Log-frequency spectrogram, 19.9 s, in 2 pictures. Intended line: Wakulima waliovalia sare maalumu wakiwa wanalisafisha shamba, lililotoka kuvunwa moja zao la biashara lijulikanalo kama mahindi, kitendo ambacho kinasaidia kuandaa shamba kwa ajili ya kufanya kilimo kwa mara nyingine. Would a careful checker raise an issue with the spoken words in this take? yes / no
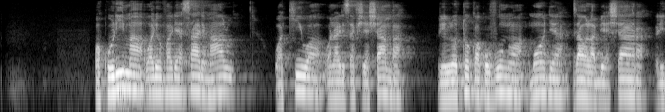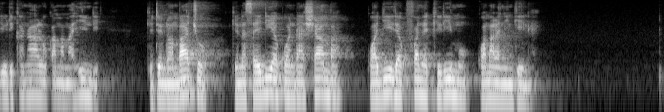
no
